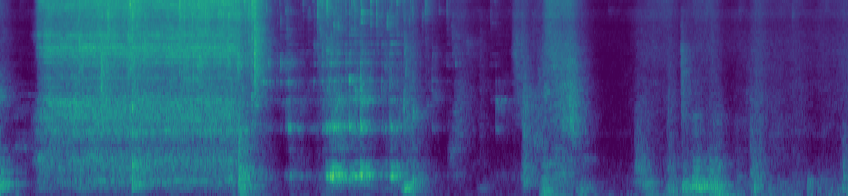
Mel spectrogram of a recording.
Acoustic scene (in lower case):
restroom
